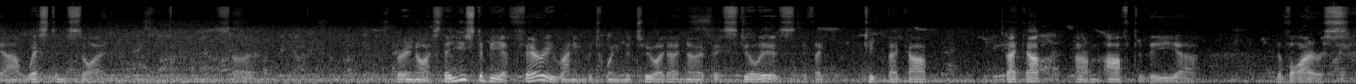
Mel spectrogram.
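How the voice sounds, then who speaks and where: A man with an Australian accent, hosting a casual travel live stream and answering viewer comments in a rambling, chatty way, with plenty of ums and restarts. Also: mid-range voice. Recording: clear outdoor background noise.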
